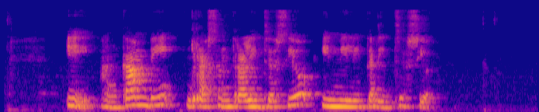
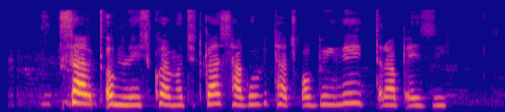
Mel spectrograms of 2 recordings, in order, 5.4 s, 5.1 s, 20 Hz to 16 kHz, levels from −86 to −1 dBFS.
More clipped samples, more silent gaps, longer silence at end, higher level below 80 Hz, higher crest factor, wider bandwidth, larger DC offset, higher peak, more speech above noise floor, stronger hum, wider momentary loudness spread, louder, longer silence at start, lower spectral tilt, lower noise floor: neither; neither; first, 1.05 s vs 0.6 s; first, -66 dBFS vs -88 dBFS; about the same, 18 dB vs 20 dB; about the same, 11.5 kHz vs 11.5 kHz; neither; about the same, -8 dBFS vs -6 dBFS; about the same, 42 dB vs 44 dB; neither; second, 12 LU vs 18 LU; about the same, -25 LUFS vs -25 LUFS; first, 0.65 s vs 0.45 s; first, -6 dB/octave vs -2 dB/octave; about the same, -66 dBFS vs -69 dBFS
